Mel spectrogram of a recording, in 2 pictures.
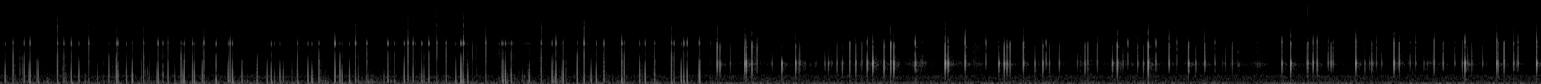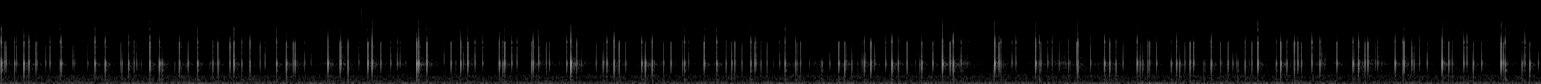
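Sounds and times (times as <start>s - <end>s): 
rapid dense tapping: 0.0s - 30.8s.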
